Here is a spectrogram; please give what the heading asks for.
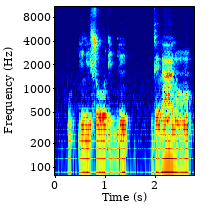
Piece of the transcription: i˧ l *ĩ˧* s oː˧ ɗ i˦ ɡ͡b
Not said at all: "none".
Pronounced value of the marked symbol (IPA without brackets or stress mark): i˧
